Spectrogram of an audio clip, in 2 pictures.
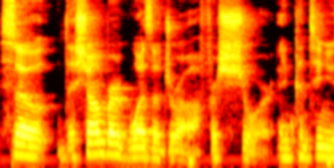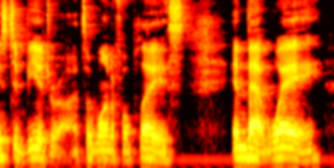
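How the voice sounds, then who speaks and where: A man's unremarkable speaking voice at medium pitch and moderate pace, with ordinary pitch variation and big swings in loudness. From US Midwest, Toledo, Ohio. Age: 50s. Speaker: archivist. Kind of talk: interview.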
